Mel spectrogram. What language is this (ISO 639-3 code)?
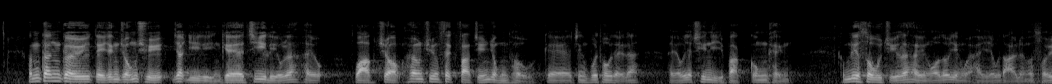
yue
